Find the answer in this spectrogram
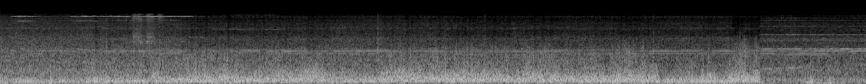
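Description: c2c Class 357 electric multiple unit passing close by: a steady rumble of wheels on rail and running gear that drops away suddenly near the end.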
